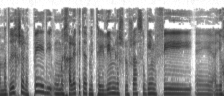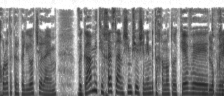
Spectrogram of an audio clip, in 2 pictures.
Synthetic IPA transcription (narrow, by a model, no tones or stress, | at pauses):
amadʁiχʃe̞lapidumeχale̞ket̪etme̞t̪ajlimleʃlo̞ʃasuɡimlefi | a̰jeχo̞lo̞thakalkalijo̞tʃe̞lae̞mveɡamːit̪jaχesleanaʃimʃejeʃanimbetaχano̞t̪ʁake̞ve̞tve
